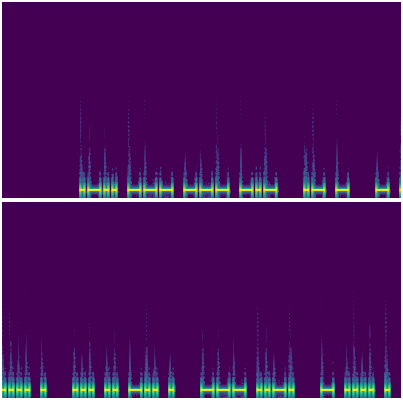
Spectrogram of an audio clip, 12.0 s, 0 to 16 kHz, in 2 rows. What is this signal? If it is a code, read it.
Morse code, heard as a keyed tone, about 21 wpm, 700 Hz. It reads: LOOK AT THE SIDE OF THE
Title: Sentences with 3-Word Phrases - Spoken Beginning - 20wpm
